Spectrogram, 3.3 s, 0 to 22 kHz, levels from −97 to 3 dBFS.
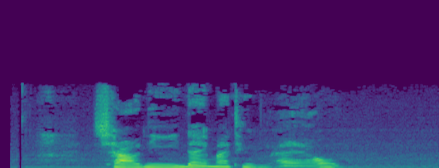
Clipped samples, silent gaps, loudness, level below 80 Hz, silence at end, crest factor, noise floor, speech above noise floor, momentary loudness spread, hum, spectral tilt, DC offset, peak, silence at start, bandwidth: under 0.1%; none; -24 LUFS; -72 dBFS; 0.75 s; 22 dB; -54 dBFS; 31 dB; 22 LU; none; -4 dB/octave; under 0.1%; -2 dBFS; 0.3 s; 11.5 kHz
